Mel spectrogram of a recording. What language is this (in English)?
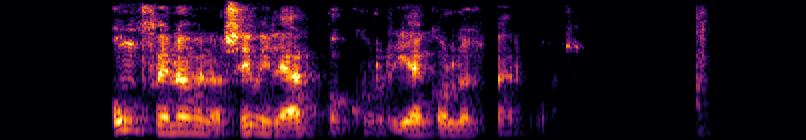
Spanish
